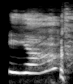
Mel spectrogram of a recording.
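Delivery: small high-pitched yeah; imitated "yeah". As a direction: mimic an overheard high, rising little yeah. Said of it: "like that".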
